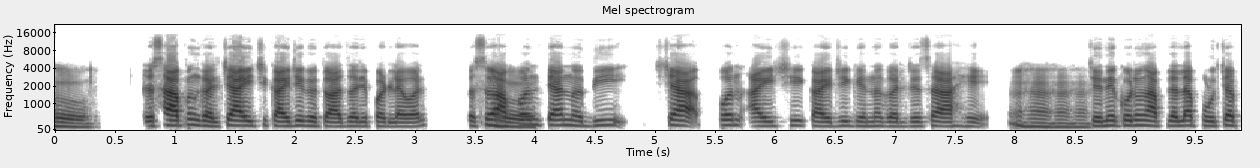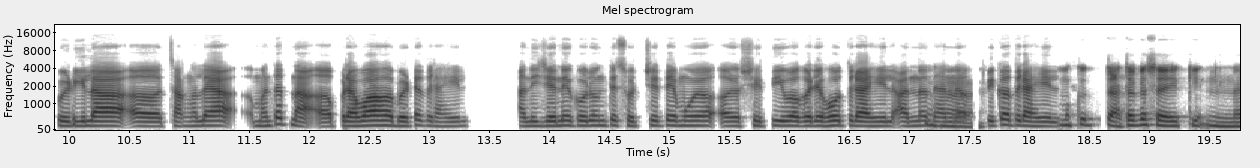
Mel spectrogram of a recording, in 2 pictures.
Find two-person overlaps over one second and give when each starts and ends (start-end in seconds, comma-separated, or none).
none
